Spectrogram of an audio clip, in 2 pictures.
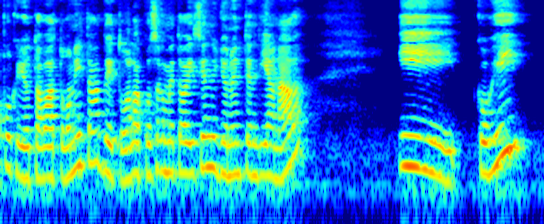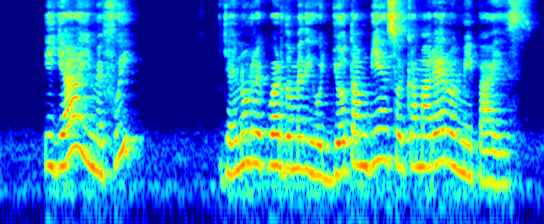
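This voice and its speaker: A middle-aged woman with a Cuban Spanish accent, sharing a faith testimony in a slightly high voice. She talks earnestly and circles back over details, often turning to the listener as brother. The recording carries a roomy echo. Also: a little mellow. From Cuba. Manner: earnest, rambling, restarts and repeats details, addresses listener as brother. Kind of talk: personal testimony.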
